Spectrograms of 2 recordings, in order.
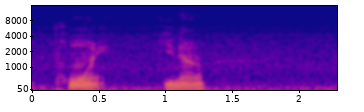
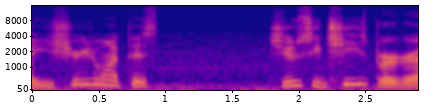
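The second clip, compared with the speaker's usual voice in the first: much higher, coaxing tease; tempting coworker; 11 semitones higher than usual. Retold or imitated. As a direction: dangle the burger temptingly. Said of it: "They're gonna say".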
